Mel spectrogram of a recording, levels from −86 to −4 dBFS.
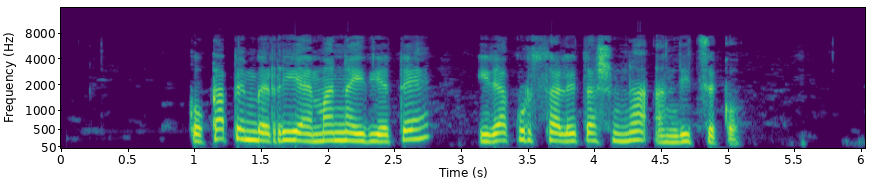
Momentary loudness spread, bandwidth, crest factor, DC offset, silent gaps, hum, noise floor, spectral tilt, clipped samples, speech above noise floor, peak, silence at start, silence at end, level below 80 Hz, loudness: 8 LU; 7.8 kHz; 14 dB; under 0.1%; none; none; -64 dBFS; -6 dB/octave; under 0.1%; 52 dB; 0 dBFS; 0.95 s; 0.95 s; -60 dBFS; -13 LUFS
